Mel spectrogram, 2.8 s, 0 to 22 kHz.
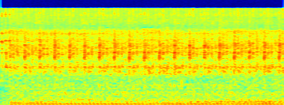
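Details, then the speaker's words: Ford Ranger 2.2 manual diesel just after reassembly, running: loud, steady, rapid metallic knock over the rumble, not settling; deep knocking suspected from the crankshaft, needing full engine teardown to trace. "narinig nyo na sobrang ingay. Mayroon talagang knocking."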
